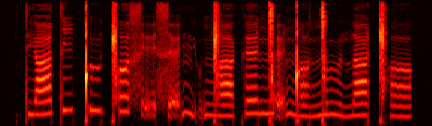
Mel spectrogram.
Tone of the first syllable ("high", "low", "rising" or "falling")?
rising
